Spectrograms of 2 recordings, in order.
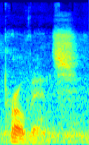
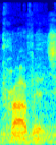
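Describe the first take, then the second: First: It is said the way Canadians say it. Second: It is said in a non-Canadian way. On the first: The speaker calls it right. "It's how they say it" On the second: The speaker calls it wrong. "It's not province"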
